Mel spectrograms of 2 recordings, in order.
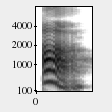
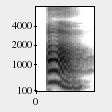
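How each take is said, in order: First: The pitch starts high and falls quickly. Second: The pitch starts high and falls quickly.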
